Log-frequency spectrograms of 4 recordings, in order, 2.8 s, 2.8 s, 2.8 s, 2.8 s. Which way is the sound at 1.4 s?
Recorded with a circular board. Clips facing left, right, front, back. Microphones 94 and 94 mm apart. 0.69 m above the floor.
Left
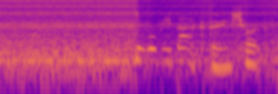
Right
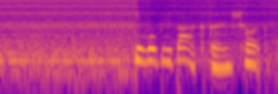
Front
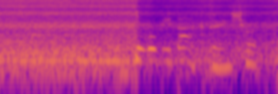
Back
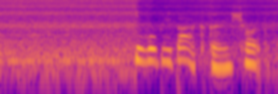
130° right.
